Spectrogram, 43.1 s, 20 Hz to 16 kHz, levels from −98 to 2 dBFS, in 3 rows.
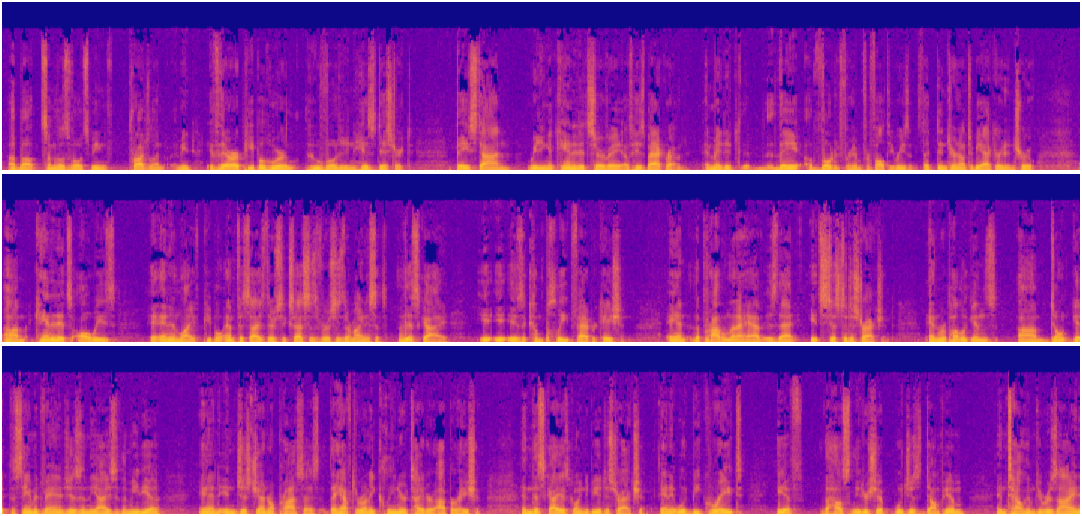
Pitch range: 95-110 Hz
